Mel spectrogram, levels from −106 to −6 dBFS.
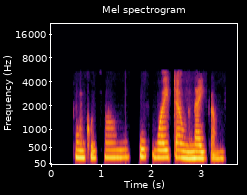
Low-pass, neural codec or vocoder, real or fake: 5.4 kHz; none; real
